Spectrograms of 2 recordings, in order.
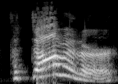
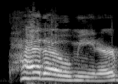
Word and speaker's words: pedometer: to worry about pedophiles and besides it's a pedometer it counts your steps not tell you if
